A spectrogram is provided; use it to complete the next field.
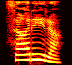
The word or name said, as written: ಸಾರೀರ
